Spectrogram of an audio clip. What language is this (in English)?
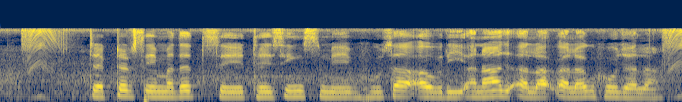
Bhojpuri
